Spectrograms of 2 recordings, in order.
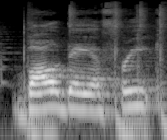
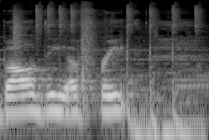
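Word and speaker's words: Bal d'Afrique: The next one that I ordered is, it's called Balde Freak.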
